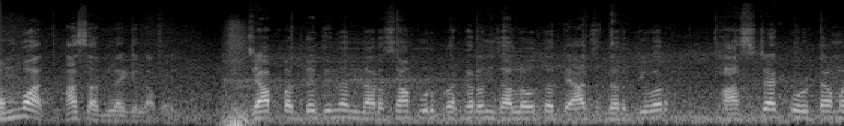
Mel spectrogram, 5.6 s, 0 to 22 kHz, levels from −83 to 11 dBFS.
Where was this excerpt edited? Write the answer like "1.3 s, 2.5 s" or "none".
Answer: 1.5 s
